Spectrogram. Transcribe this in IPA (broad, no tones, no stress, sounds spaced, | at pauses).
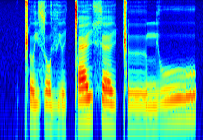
ǁ ɵ j z o vʲ ɵ i̯ ǀ æ i̯ x ɛ i̯ ǁ ʉː mʲ uː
